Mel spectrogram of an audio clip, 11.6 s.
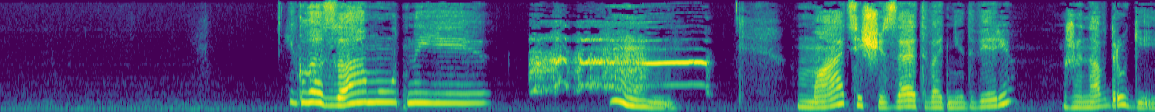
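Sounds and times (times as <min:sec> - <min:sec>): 
speech: 0:02.9 - 0:05.0, 0:06.1 - 0:06.8, 0:08.0 - 0:11.5
rooster crowing: 0:05.3 - 0:07.2.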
